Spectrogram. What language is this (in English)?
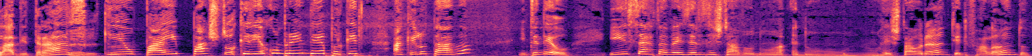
Portuguese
